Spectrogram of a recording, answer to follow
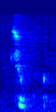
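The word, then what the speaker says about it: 쭉: are easy, but unfortunately that one, the pronunciation is quite similar. So for saying side, it's chok, chok, and for saying straight, so to go straight, is chuk.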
